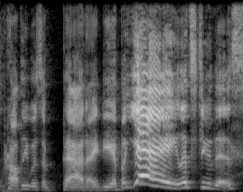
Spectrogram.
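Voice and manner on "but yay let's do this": too much caffeine. Real, not acted. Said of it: "I've had five cups of coffee today".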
